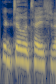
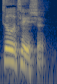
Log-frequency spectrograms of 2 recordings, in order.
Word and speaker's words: dilatation: We're discussing what is commonly referred to as bloat, also known as GDV, gastrodystolous volvulus. I'm saying it wrong. – Dilatation and volvulus, yes. – There we go. Dilatation.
